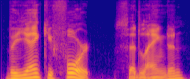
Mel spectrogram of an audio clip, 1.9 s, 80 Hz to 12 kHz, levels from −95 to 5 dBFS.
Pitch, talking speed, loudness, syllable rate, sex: 110 Hz, 155 wpm, -18 LUFS, 4.4 syllables/s, male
